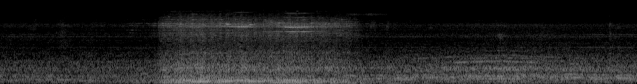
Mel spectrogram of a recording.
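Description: A diesel locomotive running close by: about a second and a half in, its engine and a hiss of air swell for about two seconds and then ease off, as the replacement locomotive comes up to the train.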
